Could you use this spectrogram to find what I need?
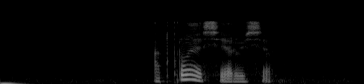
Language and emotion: Russian, neutral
